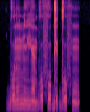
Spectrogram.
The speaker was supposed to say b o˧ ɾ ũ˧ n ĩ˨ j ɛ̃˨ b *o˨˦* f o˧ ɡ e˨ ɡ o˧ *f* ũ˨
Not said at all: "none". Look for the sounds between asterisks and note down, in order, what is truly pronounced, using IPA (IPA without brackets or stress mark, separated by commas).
o˨˦, f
